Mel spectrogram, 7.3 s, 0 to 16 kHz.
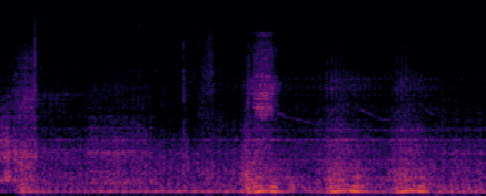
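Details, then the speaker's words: C25 CityCamper petrol four-cylinder, running rough especially cold, old plugs, wires and moldy fuel hoses: lumpy surges about once a second with stumbling, not running on all cylinders, misfiring and cutting out; cause suspected, not confirmed. "it's not running on all Miss firing a lot and cuts out"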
